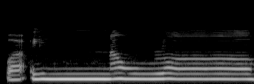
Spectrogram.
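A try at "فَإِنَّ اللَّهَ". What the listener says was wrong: Fa innallaha bukan hu ya.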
